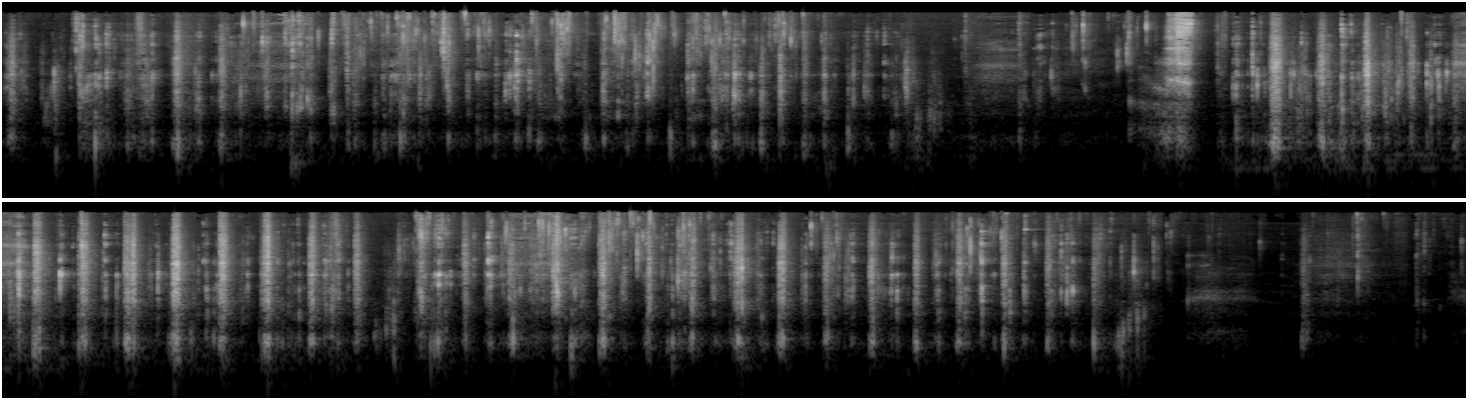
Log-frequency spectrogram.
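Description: Close-miked wet chewing and mouth sounds of a person eating, a rapid run of sticky smacks and clicks. There is a louder swell about twelve seconds in, and the sounds thin out and grow quieter near the end.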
